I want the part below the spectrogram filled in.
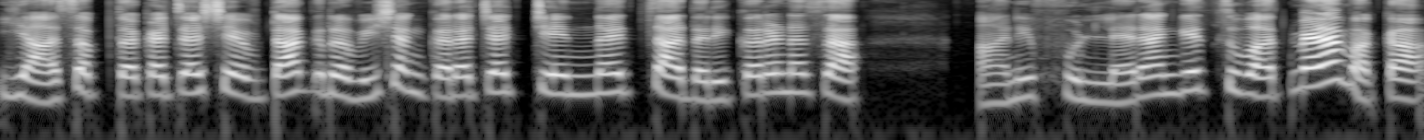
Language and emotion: Goan Konkani, happy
